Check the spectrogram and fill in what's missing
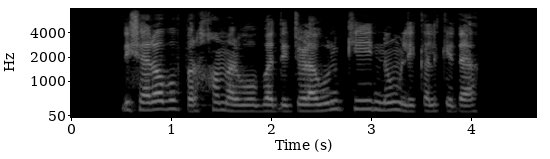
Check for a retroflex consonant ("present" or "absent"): present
